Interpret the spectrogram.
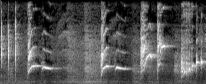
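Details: Caged greater green leafbird in full song, used to prompt young birds. Clear drawn-out whistles glide downward between short sharp chips, with a soft rumbling background.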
